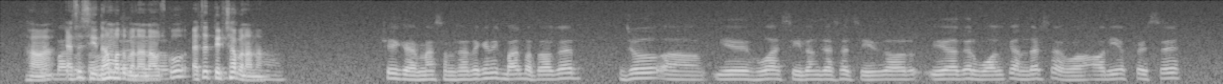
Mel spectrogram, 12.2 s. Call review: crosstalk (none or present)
present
